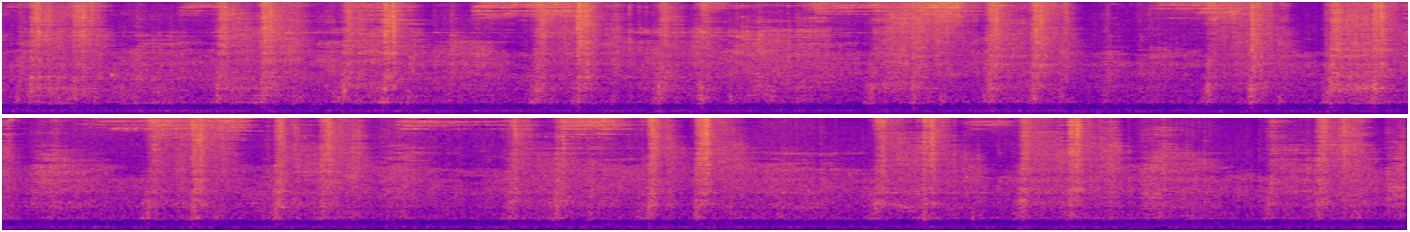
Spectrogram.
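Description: Long freight train of open-top gondola wagons rolling past, wheels knocking over the rail joints in an uneven run of clacks, with brief high wheel squeals about halfway through and again later.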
